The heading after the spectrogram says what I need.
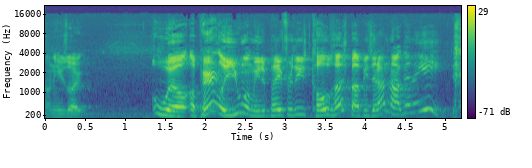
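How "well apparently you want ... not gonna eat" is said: high, loud mimicry of an indignant customer; mock pissed off. Customer refusing to pay for cold hush puppies, mock pissed off. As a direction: imitate an affronted complainer, pitched way up. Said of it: "he's all pissed off".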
